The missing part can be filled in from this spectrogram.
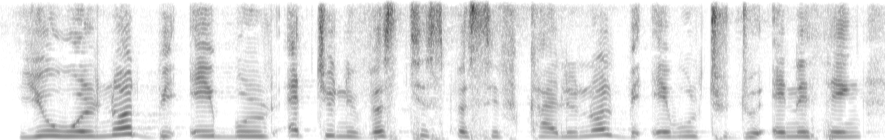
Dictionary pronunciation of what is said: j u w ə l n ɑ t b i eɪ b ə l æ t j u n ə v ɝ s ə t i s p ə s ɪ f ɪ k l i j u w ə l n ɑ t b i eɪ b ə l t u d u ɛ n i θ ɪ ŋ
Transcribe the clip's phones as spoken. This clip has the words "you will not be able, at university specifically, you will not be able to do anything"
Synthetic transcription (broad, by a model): j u w ə l n ɑ t b i eɪ b ə l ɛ t j u n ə v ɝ s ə t i s p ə s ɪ f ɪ k i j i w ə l n ɑ t b i eɪ b ə l t u d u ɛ n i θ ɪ ŋ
